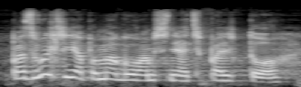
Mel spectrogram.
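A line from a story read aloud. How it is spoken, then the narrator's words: Plain. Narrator (Russian): сказала Розмери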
